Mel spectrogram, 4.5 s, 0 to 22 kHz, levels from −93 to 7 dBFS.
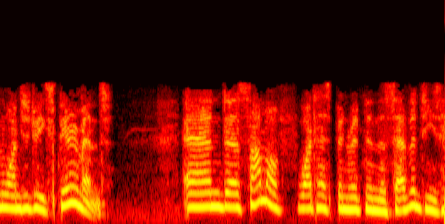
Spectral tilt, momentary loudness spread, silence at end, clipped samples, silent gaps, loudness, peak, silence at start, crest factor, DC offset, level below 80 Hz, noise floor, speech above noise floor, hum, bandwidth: -11 dB/octave; 6 LU; 0 s; under 0.1%; none; -21 LUFS; -8 dBFS; 0 s; 14 dB; under 0.1%; -62 dBFS; -50 dBFS; 30 dB; none; 5.8 kHz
